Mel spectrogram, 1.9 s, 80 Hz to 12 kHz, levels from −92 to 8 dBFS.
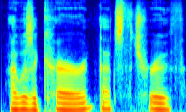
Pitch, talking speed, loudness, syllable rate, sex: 145 Hz, 225 wpm, -16 LUFS, 4.5 syllables/s, male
